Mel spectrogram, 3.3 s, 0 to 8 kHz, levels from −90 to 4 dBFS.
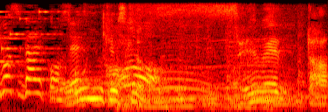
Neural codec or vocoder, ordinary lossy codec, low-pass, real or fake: none; none; 7.2 kHz; real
